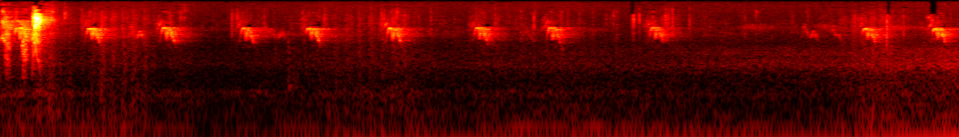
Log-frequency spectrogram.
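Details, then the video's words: European starling imitating other birds: a loud opening crack, then a steady run of about a dozen short, high chirps repeated roughly every half second against a quiet background. "starlings can imitate the call and song of other birds"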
